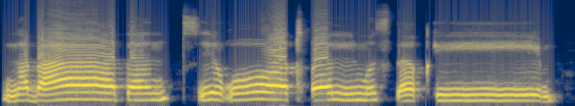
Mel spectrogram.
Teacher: یہاں دیکھیں الف سے پہلے جو حرف ہے اس کا مخرج ادا کر کے الف سے ملا کر اسے ایک الف کے برابر لمبا کر کے پڑھیں۔ جیسے نباتن کے اندر با میں جو آخر میں آ کی آواز آ رہی ہے یہ منہ کے خالی حصے سے نکل رہی ہے، اور اسی طرح صراط المستقیم میں غا میں جو آخر میں آ کی آواز آ رہی ہے یہ بھی منہ کے اندر کی خالی جگہ سے نکل رہی ہے۔ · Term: الف مدہ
